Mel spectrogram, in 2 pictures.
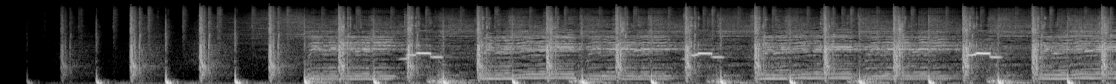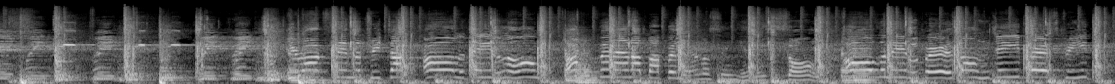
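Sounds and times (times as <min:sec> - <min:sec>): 
music: 0:00.0 - 0:22.3.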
